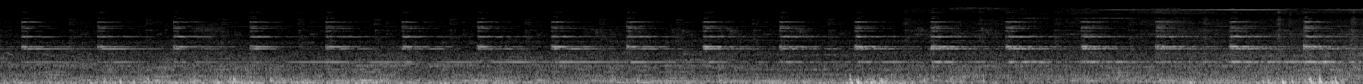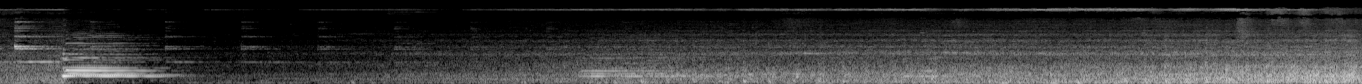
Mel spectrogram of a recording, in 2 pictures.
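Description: NJ Transit commuter train arriving, with a bell ringing about twice a second as the cab car approaches. About 14 seconds in, the cab car's horn gives one short, loud blast. After that the rumble of the coaches and the ALP-45DP locomotive pushing at the rear grows louder toward the end.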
